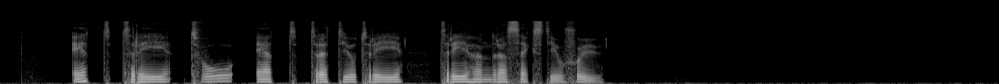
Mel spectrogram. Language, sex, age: Swedish, male, 30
